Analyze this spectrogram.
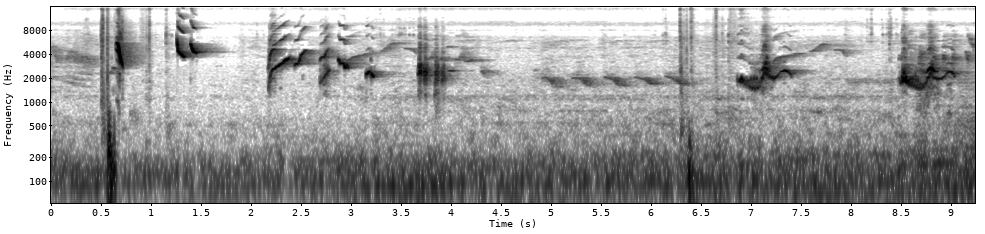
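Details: Oriental magpie-robin singing in fighting mode, used as a lure to provoke other magpie-robins to fight. Varied bursts of sharp, high notes and short whistled phrases with scattered pauses, ending in buzzy chattering notes.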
